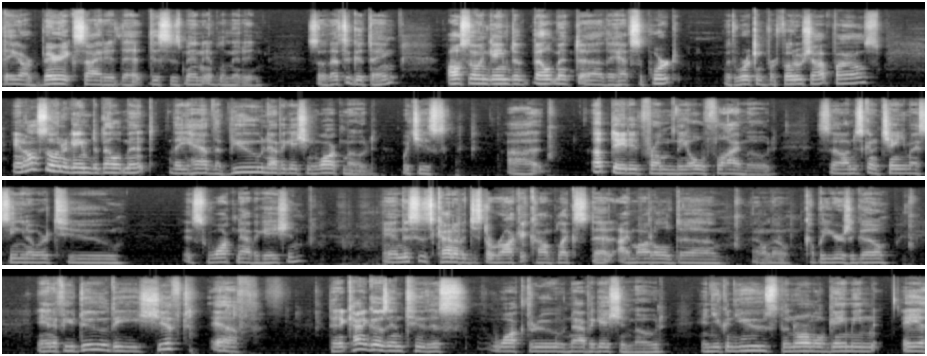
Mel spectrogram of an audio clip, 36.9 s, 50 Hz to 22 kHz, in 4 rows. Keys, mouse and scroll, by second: 30.1 shift+f.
